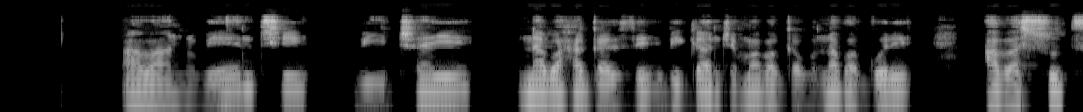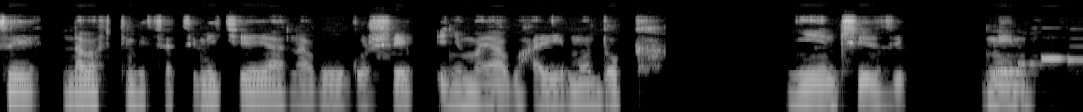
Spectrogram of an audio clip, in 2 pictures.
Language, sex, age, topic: Kinyarwanda, female, 25-35, government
